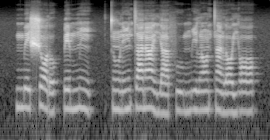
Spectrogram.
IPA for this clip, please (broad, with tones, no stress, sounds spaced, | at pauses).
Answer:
m e˦ ʃ ɔ˦˨ ɾ o˧ k͡p e˦ m ĩ˦˨ | t ũ˧ ɾ ĩ˦ t a˦ ɾ ã˦˨ j a˨ f u˧ m i˧ l ɔ̃˦ t ã˦˨ l ɔ˧ j ɔ˦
